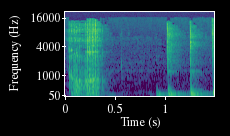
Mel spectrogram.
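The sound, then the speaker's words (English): A person imitates a pig grunt: one rough, throaty grunt, a short pause, then three or four quick snorting bursts in a row, fairly loud with no talking. “I kind of want to hear you grunt.”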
